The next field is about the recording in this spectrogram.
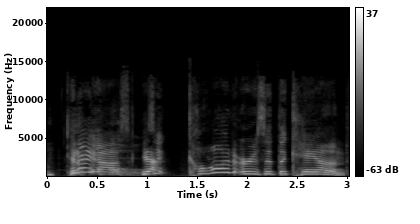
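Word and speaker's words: Cannes: But what's Yeah, but the pronunciation is it con or can?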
